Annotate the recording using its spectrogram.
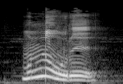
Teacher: Mu, a short sound letter, ind, a consonant. When joining with noor, the dh sound of the consonant becomes silent and it becomes munnoor.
